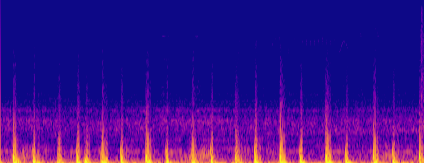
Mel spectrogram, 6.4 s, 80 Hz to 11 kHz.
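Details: Heartbeat sound in an ASMR sleep stream, source not stated: steady muffled lub-dub, about 88 beats a minute, regular rhythm with faint background hum.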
